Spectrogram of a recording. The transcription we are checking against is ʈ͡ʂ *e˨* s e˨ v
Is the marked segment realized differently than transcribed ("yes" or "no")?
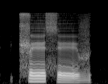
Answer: yes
